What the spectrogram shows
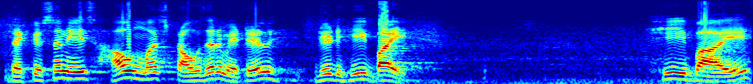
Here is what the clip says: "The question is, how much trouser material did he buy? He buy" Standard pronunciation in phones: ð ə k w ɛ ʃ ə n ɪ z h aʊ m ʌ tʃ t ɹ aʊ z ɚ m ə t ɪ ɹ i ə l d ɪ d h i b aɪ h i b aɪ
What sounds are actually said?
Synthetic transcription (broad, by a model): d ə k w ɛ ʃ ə n ɪ z h aʊ m ʌ tʃ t aʊ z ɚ m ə t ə l d ɪ d h i b aɪ h i b aɪ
